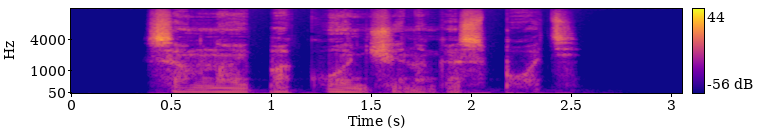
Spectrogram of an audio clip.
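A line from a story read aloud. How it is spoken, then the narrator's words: Whisper. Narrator (Russian): шепотом произнес он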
